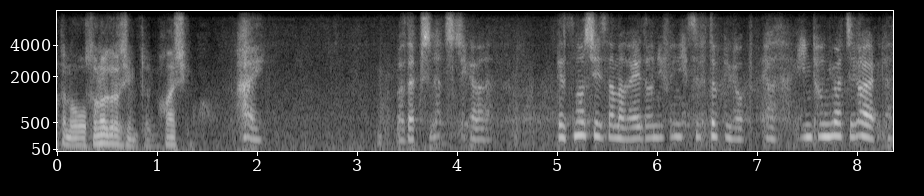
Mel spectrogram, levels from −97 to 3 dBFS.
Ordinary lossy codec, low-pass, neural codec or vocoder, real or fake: Opus, 16 kbps; 7.2 kHz; codec, 16 kHz in and 24 kHz out, 0.6 kbps, FocalCodec, streaming, 4096 codes; fake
